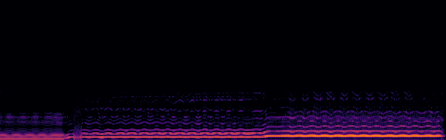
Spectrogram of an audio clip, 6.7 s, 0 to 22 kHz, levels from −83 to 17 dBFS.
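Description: A music recording that has passed through a call codec, with nothing above 8 kHz, which fits G.722 at 64 kbps. From 1.10 to 1.22 s, a 120 ms stretch of the quiet background, which sits about 23 dB below the loud passages, turns into a flat, featureless hiss about 4 dB quieter. The detail of the real background disappears. The likely cause is comfort noise in place of the background. The sender's voice detector treated the lull as silence and stopped sending. The receiver then filled the gap with synthetic noise until the music resumed.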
